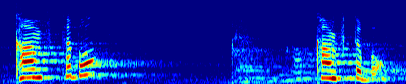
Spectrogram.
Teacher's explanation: La O casi no suena. Es más como un espacio entre la F y la R.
